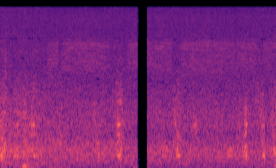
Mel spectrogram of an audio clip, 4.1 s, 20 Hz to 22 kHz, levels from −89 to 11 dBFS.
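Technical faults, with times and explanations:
2.06 to 2.21 s, gap at a join of encoded pieces: a 149 ms silence cuts into the speech, from encoder delay and end padding left in where separately encoded pieces were joined.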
